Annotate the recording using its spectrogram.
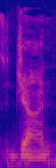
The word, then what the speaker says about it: John: So he's tries pronouncing my name. For example, he's like, Yun, Jun, Hyun. And I'm like, John. Yes, that's me.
